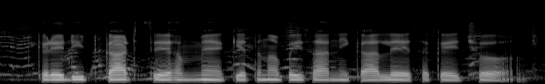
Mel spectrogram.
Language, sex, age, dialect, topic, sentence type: Maithili, male, 36-40, Angika, banking, question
